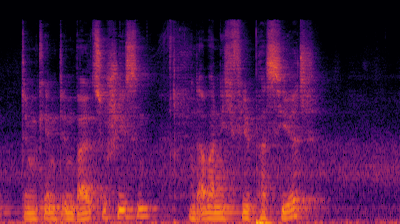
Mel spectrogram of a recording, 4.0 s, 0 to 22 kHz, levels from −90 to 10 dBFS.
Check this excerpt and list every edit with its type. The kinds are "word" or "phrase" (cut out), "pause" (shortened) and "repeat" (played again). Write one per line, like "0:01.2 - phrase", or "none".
none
